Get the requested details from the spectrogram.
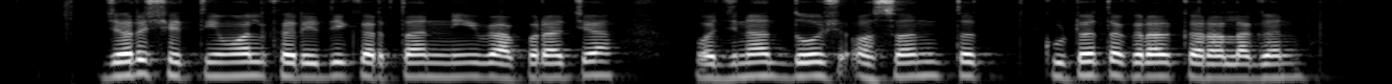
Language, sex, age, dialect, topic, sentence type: Marathi, male, 18-24, Varhadi, agriculture, question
